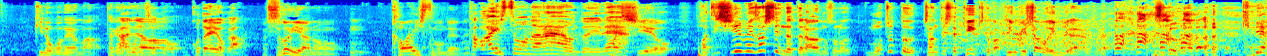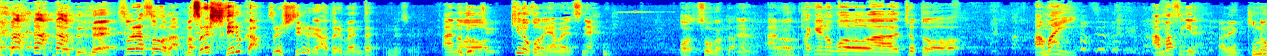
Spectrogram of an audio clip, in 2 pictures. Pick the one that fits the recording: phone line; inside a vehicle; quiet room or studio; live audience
live audience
